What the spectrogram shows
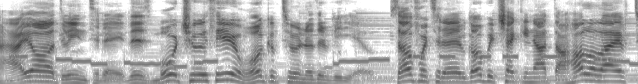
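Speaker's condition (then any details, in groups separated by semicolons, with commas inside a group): No condition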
